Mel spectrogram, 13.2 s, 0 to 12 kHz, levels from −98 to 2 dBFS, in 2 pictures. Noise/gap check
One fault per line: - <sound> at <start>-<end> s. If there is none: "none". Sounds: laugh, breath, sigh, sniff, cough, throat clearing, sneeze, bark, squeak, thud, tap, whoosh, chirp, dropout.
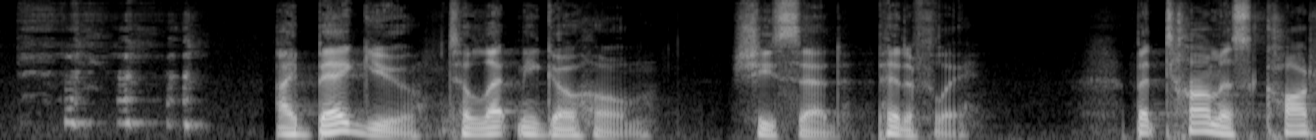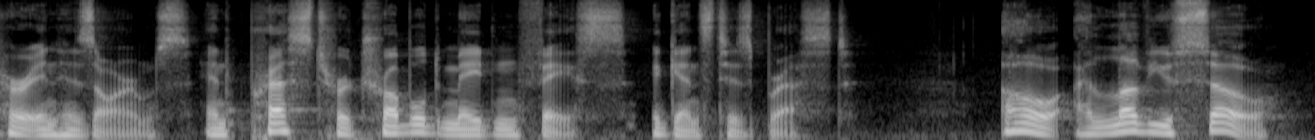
- laugh at 0.1-1.1 s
